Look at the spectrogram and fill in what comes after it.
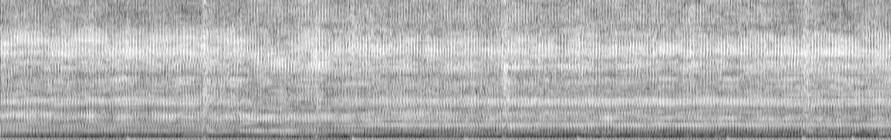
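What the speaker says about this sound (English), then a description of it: "The angle on your clipper really makes a difference." An electric hair clipper with a detachable blade buzzes steadily and close up while a light fade is cut. Brief clicks and taps recur throughout over the constant motor hum, and no one speaks.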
